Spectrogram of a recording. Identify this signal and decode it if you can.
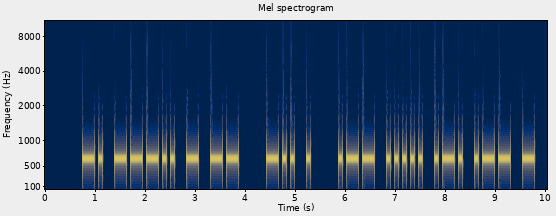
Morse code, heard as a keyed tone, about 15 wpm, 650 Hz. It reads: N8TM DE W5RWT
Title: SOTA QSO Practice 15wpm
